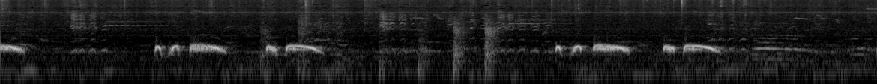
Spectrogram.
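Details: Dove cooing in phrases: paired short notes followed by a longer arched coo, repeated in bursts with pauses, a few faint clicks and knocks between phrases.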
